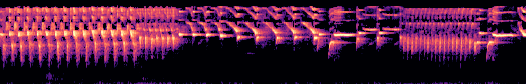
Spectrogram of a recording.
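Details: Canary song used to train and provoke canaries to sing, opening with fast repeated chirps, then sweeping downslurred notes, a soft buzzy trill and a final whistle.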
